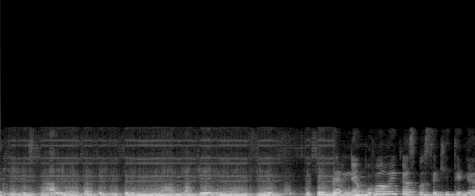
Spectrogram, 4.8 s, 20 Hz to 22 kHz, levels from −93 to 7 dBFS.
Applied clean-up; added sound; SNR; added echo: neural separator model SepFormer DNS4.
